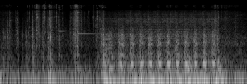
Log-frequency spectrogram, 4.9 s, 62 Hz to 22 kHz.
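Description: A Nissan 240SX cranks as someone tries to start it, a few seconds of rhythmic starter-motor churning with a pulsing beat, preceded by jangling keys and clicking, close and steady without the engine catching.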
